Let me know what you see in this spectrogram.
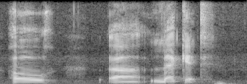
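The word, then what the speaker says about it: הולכת: She also would say ani holeket. Holeket. Notice that the accent is on the second to the last syllable here, and that would basically express the same thing.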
